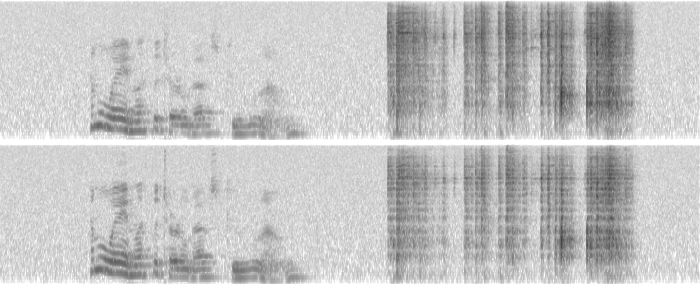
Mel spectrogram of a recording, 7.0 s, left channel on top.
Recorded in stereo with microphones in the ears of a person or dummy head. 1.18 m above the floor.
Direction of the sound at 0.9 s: 15° right (ahead or behind).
